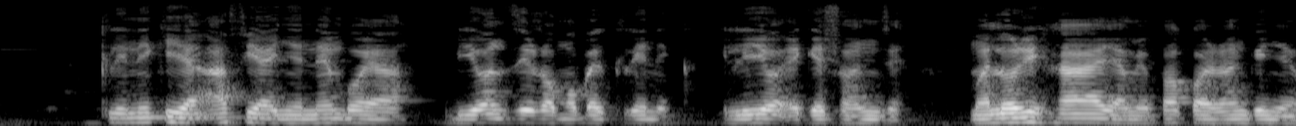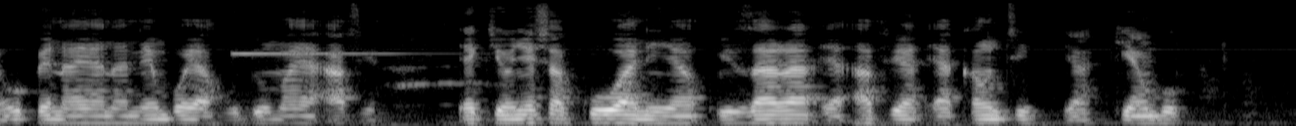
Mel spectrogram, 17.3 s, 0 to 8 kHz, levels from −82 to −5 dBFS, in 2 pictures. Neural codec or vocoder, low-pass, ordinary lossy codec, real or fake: none; 7.2 kHz; MP3, 64 kbps; real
